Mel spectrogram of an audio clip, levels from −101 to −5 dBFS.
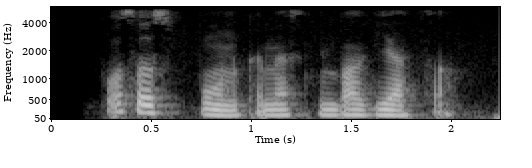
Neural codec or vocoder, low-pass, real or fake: none; 5.4 kHz; real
